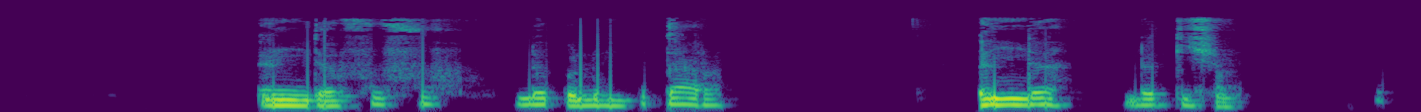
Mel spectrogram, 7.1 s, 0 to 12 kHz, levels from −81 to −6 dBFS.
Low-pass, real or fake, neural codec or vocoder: 7.2 kHz; real; none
